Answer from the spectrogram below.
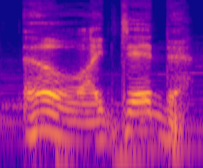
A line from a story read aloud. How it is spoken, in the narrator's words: Cassandra sneered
